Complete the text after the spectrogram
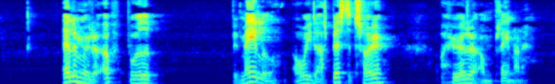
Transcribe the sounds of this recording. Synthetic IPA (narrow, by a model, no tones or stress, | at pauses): æləmøɾəʔɒ̽b̥b̥ɔ̽ːð̞ˠə | b̥e̝mɛ̰ːlð̞̩ˠʔɒ̽ʊid̥æɐsb̥esd̥ət͡sʰɒ̽ɪ | ʔɒ̽høɐɾəʔɒ̽mpʰlɛ̰ːnɐ̰nə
